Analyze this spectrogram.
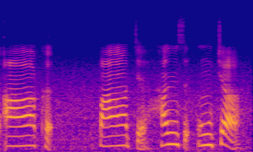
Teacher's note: अनुनासिक होते हैं जिन स्वरों का उच्चारण हम नाक और मुंह दोनों से करते हैं।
